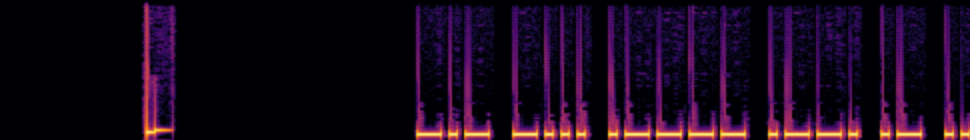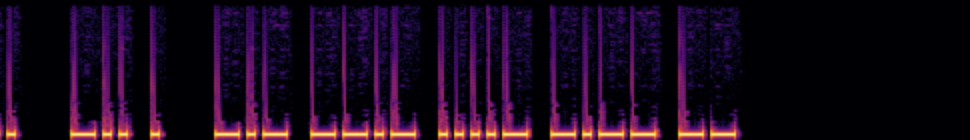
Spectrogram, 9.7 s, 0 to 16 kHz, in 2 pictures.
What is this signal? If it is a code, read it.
Morse code, heard as a keyed tone, about 30 wpm, 700 Hz. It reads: KB1PAS DE KQ4YM
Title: USA Callsign DE Callsign 30wpm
